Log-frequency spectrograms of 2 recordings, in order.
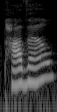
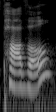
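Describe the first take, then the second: First: "Pavel" as PAH-vell, questioning; unsure pronunciation attempt. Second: "Pavel" as PAH-vul; first pronunciation attempt. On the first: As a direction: say "Pavel" with a clear e in the ending. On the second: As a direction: say "Pavel" with a reduced second vowel. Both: Shown as a demonstration. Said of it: "I don't know. I'm trying".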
